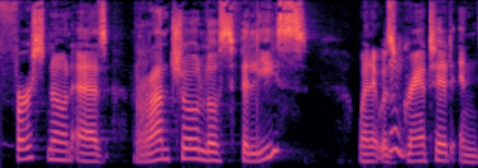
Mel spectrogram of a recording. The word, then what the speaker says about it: Feliz: It's not Los Feliz, but, you know, his name wasn't Feliz because that's not how it's pronounced. It's Feliz, people. Oh, wait, that's what Los Feliz is? It's supposed to be like Feliz? Yeah, it's spelled Feliz, like Feliz Navidad, but they all pronounce it as Los Feliz.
